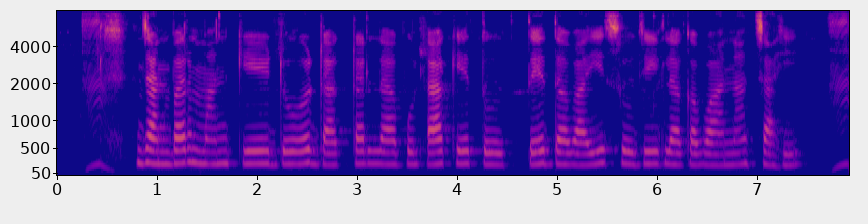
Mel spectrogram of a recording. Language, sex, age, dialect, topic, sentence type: Chhattisgarhi, female, 25-30, Eastern, agriculture, statement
